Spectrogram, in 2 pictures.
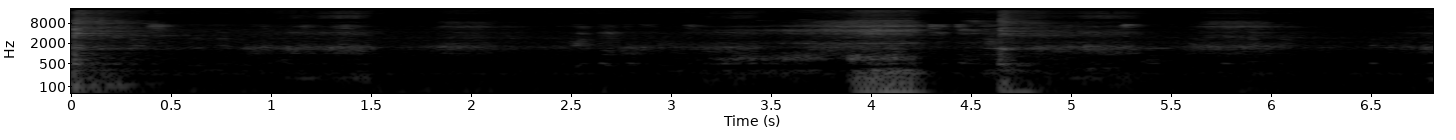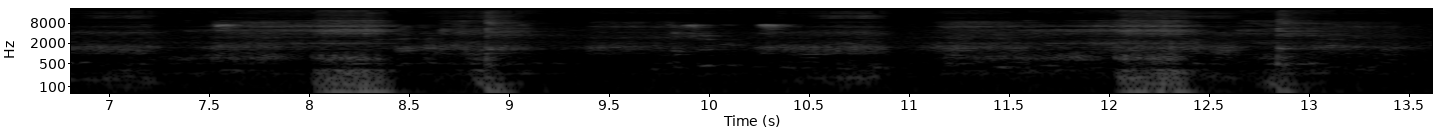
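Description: Low rumbling snores recur about every four seconds, roughly 15 breaths a minute, with faint room noise behind; ordinary night-time snoring.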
